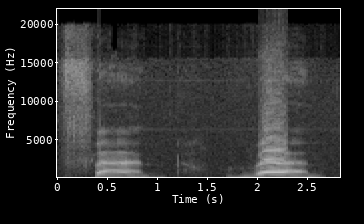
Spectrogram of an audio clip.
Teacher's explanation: Lower lip is brought very near to the upper front teeth. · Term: labiodental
